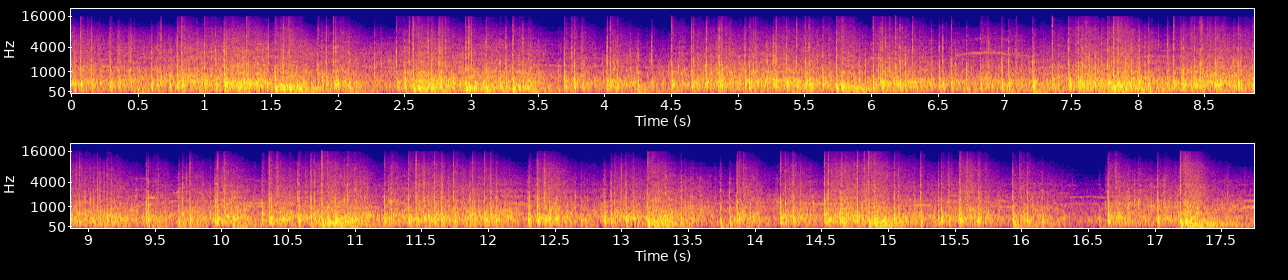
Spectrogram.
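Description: Aerial fireworks bursting overhead in a rapid, continuous barrage of bangs, with a brief lull near the end.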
